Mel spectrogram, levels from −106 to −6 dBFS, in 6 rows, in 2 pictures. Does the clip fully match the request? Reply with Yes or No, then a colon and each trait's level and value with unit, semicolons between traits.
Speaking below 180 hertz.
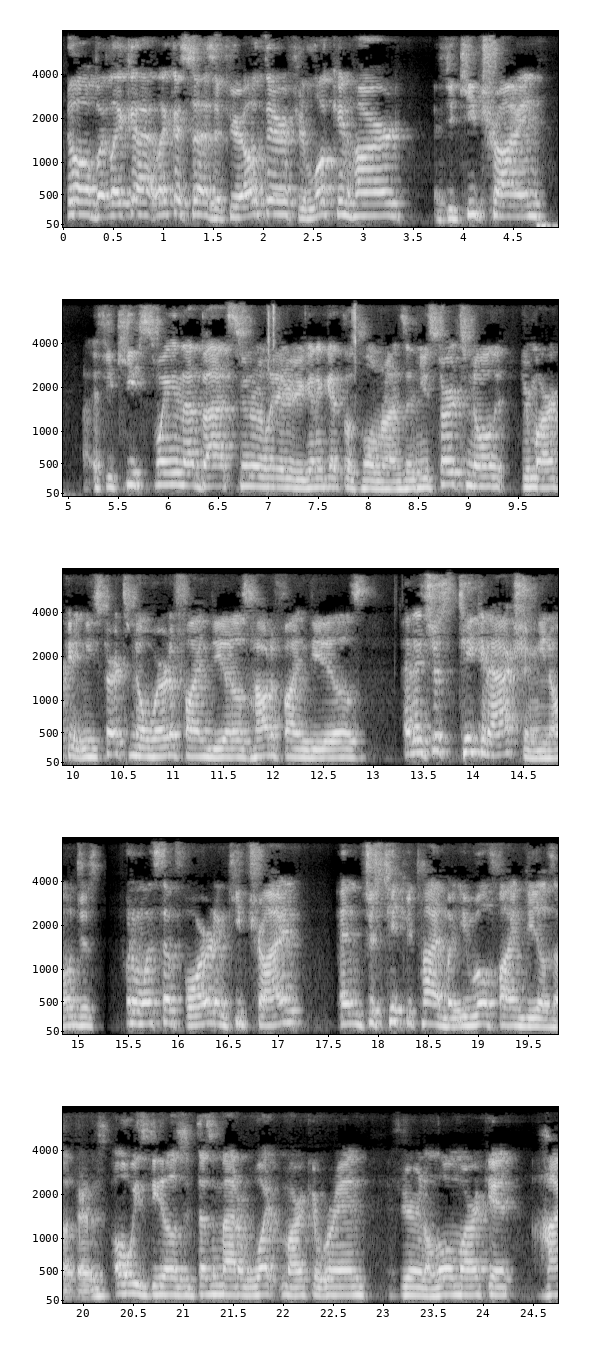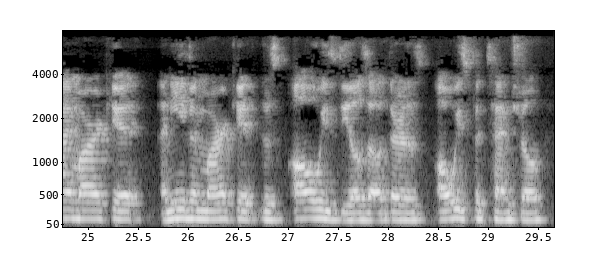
Yes: low, 135 Hz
